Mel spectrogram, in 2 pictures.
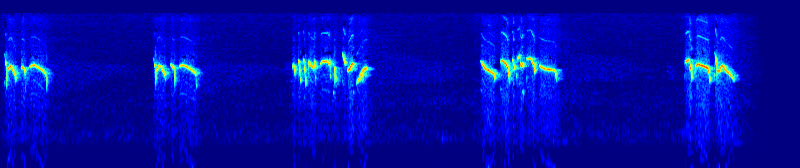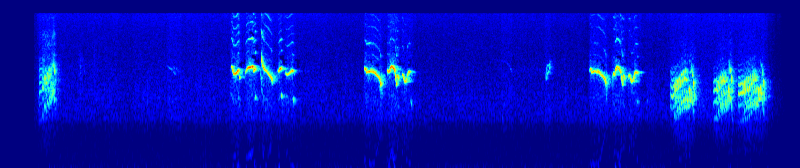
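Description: A songbird singing: short, high warbled phrases of about a second each, repeated every two to three seconds, with a lower phrase near the end.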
